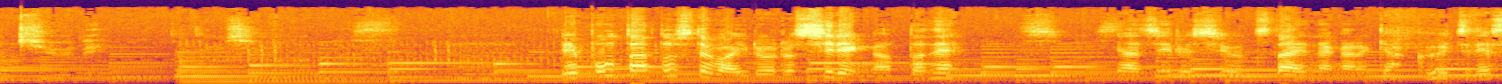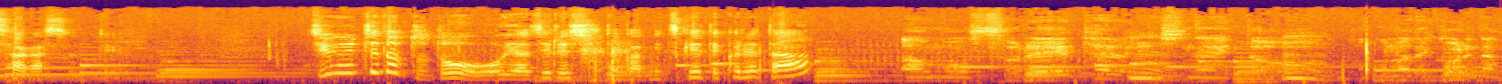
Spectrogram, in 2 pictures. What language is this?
Japanese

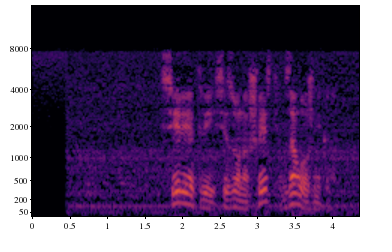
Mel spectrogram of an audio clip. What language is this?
Russian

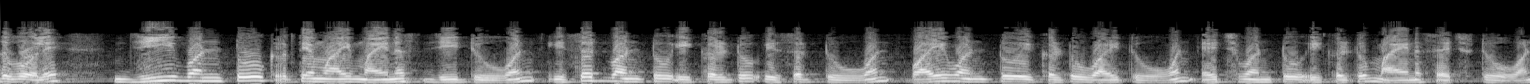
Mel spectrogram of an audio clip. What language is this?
Malayalam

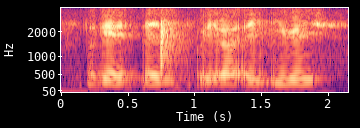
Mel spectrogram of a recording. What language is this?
English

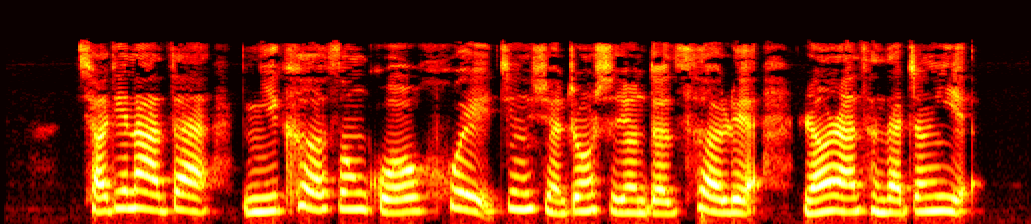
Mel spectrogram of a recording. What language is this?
Chinese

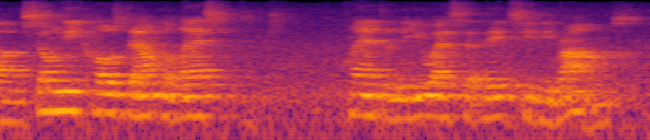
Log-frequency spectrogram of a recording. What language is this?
English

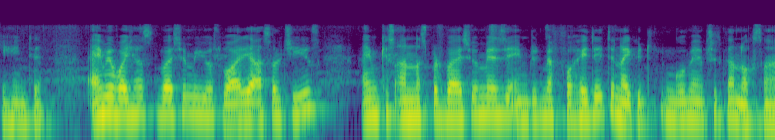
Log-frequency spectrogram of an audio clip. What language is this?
Kashmiri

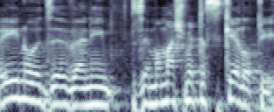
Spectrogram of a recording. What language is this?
Hebrew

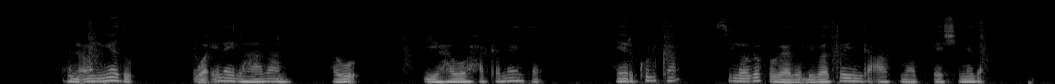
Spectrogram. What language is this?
Somali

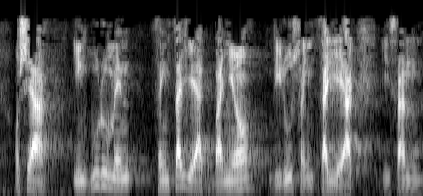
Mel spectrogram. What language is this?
Basque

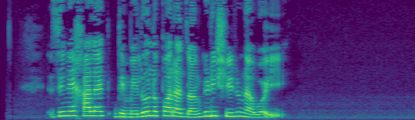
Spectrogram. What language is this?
Pashto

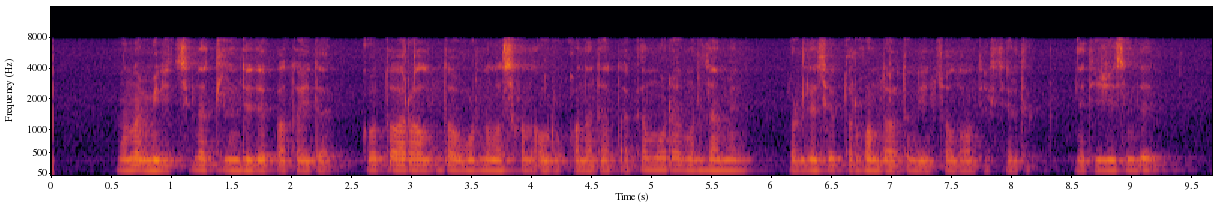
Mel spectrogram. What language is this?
Kazakh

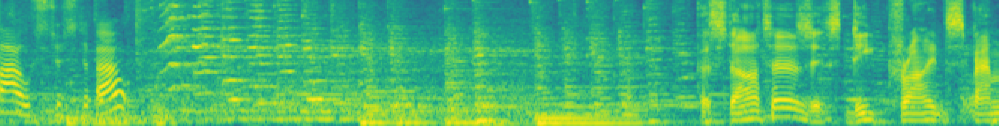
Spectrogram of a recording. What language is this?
English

